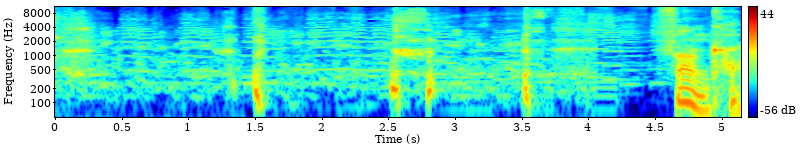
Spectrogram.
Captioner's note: cough cough cough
